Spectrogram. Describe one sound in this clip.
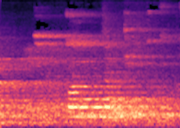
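A child calls out briefly.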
